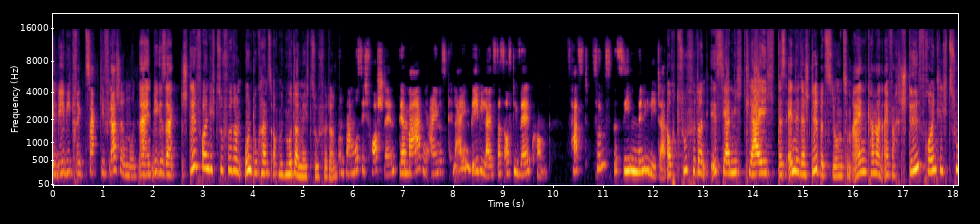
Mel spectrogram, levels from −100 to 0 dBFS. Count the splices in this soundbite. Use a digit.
3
